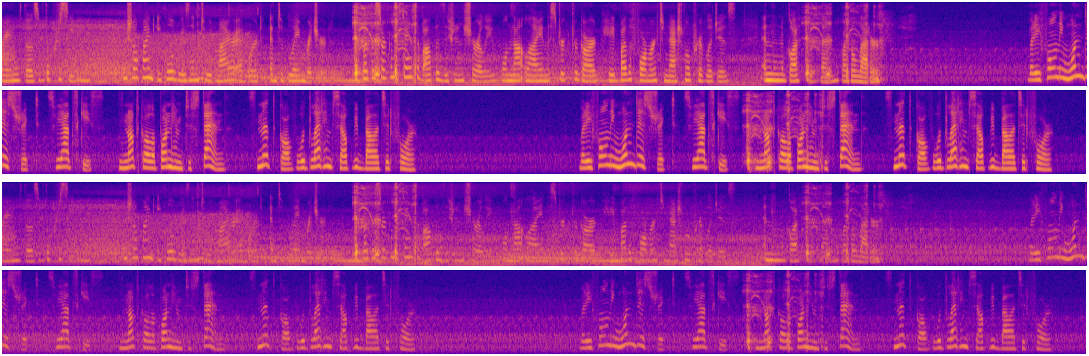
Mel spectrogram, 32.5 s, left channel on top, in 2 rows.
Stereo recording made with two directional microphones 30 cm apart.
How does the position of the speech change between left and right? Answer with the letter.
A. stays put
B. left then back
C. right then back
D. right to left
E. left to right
A.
